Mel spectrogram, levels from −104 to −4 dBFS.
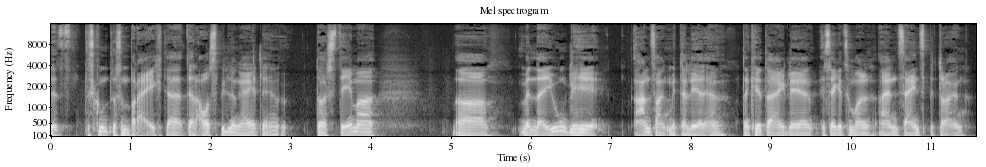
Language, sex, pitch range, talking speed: German, male, 90-105 Hz, 145 wpm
